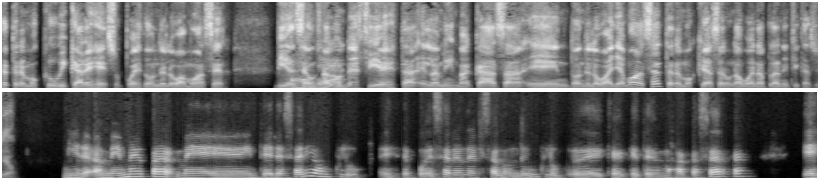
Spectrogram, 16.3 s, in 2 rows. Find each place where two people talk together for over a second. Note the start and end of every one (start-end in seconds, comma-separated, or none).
none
